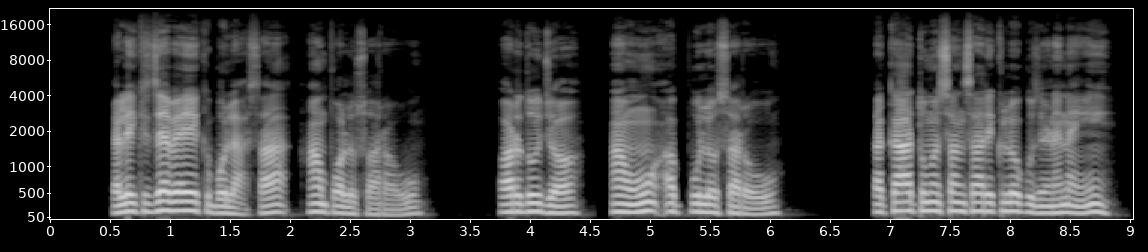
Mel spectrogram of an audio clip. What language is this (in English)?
Mahasu Pahari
